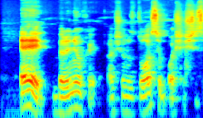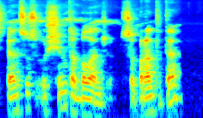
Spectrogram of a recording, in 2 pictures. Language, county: Lithuanian, Vilnius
